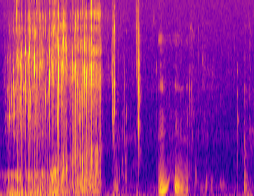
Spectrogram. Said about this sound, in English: Oh, that fizz right there, that pop. Ooh, gotta get a sip of it though. Gotta get a good sip. I'm drinking.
